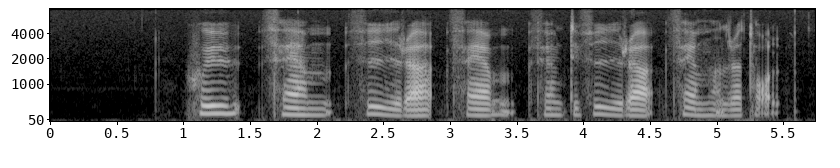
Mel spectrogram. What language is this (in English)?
Swedish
